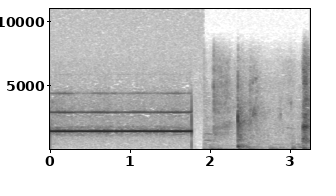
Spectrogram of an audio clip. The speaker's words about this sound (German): Na, egal, dann quatsch du nach dem Piepton, wa?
